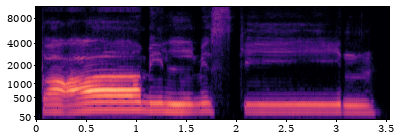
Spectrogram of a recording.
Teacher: তহামিল মিসকিন। দেখেন এখানে তো হা বলছেন, হা হবে না, আইন এটা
